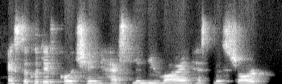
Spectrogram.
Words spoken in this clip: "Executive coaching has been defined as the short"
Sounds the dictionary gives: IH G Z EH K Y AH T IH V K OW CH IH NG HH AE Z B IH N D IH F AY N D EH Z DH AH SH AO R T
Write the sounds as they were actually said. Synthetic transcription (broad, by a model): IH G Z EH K Y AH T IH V K OW CH IH NG HH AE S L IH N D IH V AY D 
